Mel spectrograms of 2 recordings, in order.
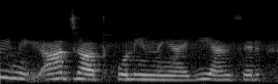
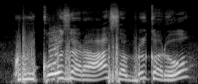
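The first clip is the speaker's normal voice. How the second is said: much louder, shout wait a moment; loud call; 16 dB louder, slower than usual. Real, not acted. Girl shouting to someone to wait and be patient, loud.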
